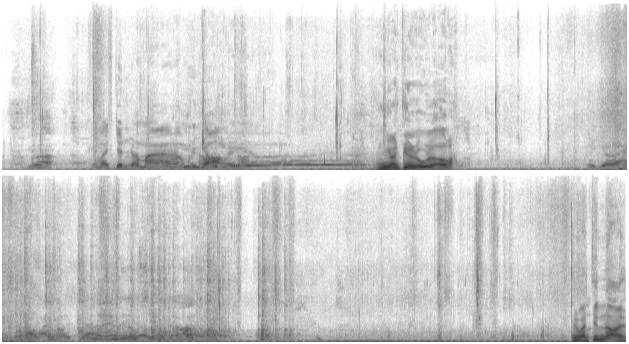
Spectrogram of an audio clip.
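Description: A middle-aged man talks casually, close by.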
